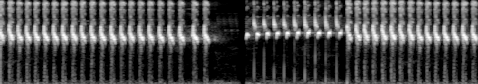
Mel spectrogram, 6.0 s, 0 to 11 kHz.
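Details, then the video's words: Energetic 'gacor' song of a Black-winged myna, full of 'isian' phrases used to draw replies from other birds: a long run of fast, evenly repeated high chirps, a brief gap near three seconds, then the rapid chirping resumes. "Suara jalak putih GACOR full isian TERHEBAT M4NC1NG 3MOS1 semua burung nyaut bunyi"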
